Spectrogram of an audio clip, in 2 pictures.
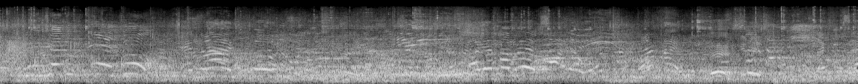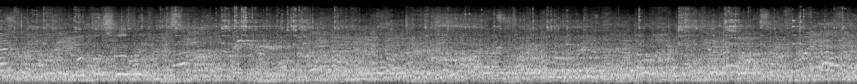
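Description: Many women chatter and call out in a large echoing hall.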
